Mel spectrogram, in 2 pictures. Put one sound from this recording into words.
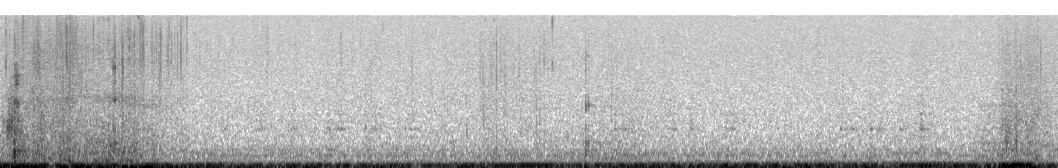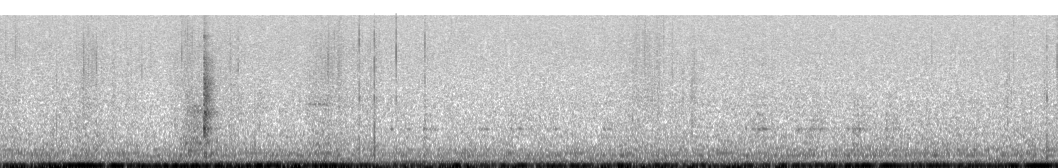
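A paintbrush softly strokes across a canvas.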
